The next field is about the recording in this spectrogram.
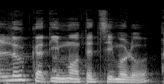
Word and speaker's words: Luca di Montezemolo: Hast du das jetzt überhaupt richtig ausgesprochen? Spricht man das so aus? – Ja, würde ich auch so machen. Ich meine, wir können zur Sicherheit noch einen anrufen, aber der Luca di Montezemolo.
